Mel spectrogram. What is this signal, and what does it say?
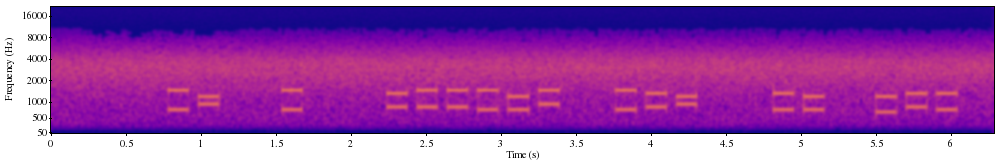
DTMF, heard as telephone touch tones, dialled by machine, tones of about 140 ms, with phone line noise. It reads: 6* 6 89964# 68* 54 185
